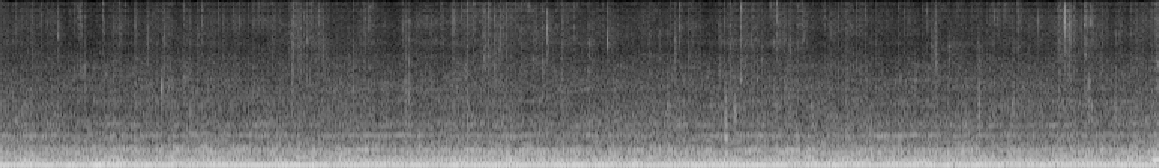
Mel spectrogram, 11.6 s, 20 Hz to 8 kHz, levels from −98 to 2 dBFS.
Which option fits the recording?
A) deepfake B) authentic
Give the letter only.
A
